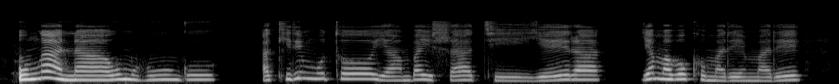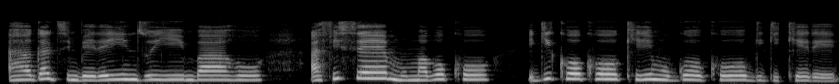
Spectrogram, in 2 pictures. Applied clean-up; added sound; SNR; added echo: none; none; none; none.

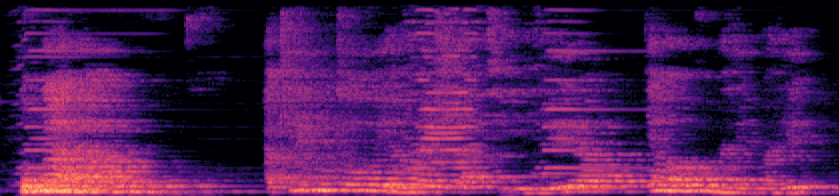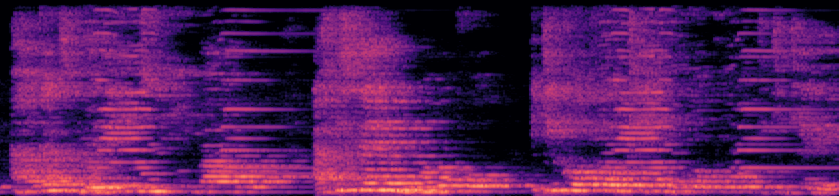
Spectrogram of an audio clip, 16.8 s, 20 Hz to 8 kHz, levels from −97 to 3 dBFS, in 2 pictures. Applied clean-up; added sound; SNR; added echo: classical method WPE with log-MMSE.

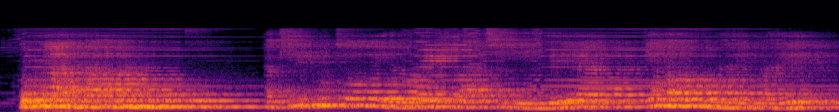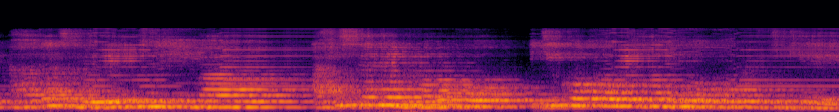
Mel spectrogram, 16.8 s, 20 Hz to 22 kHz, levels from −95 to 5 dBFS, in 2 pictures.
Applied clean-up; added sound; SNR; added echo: neural separator model SepFormer DNS4.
